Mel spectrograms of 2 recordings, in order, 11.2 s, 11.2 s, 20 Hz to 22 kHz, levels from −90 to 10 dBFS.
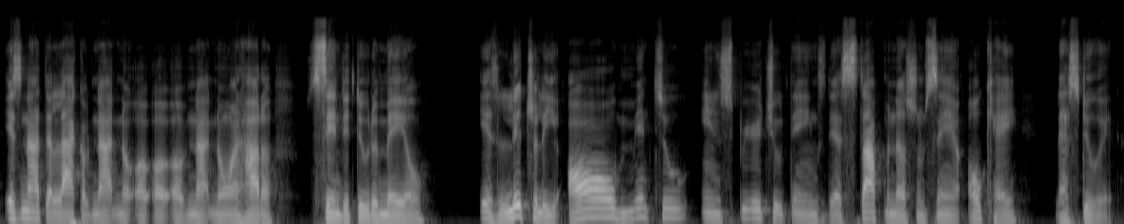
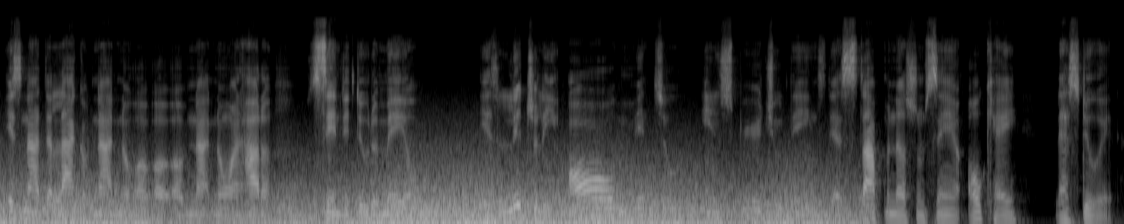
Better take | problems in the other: first | wind noise on the microphone; heavy; until 8.5 s; 4 dB below the speech

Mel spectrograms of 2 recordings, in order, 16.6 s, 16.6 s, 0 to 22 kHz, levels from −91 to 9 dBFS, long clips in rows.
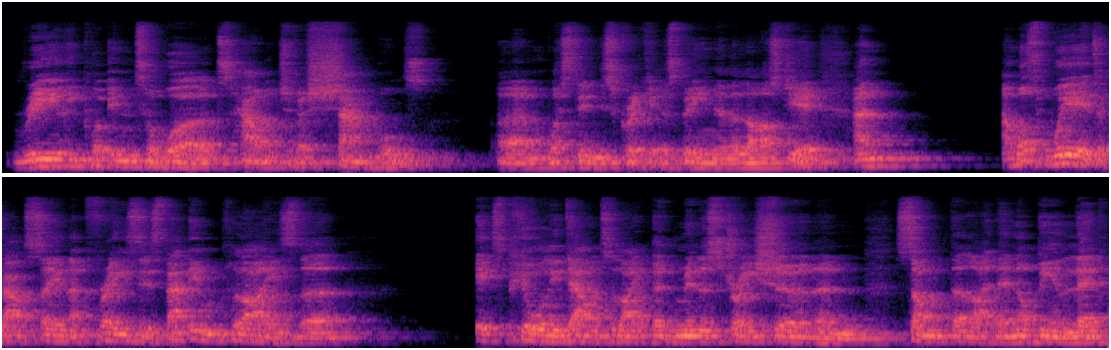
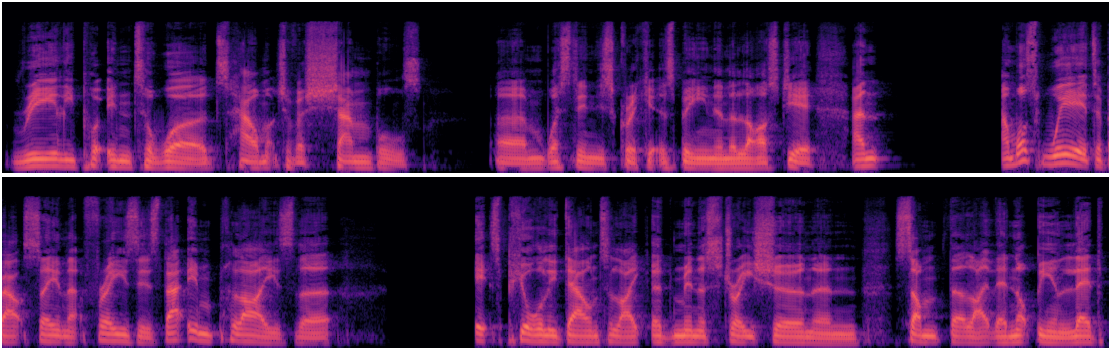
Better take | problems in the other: second | off-mic speech; far // room echo; noticeable; dies away in 0.6 s

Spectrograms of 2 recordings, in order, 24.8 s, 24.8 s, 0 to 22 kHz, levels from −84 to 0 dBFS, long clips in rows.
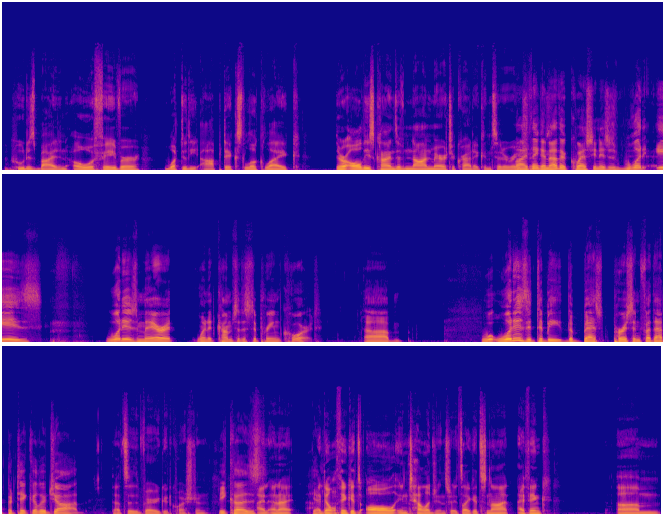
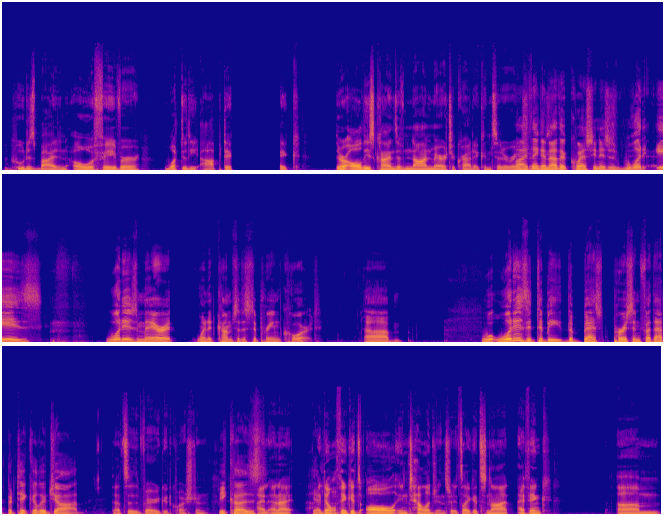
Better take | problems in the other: first | audio cutting out; at 3 s for 0.5 s

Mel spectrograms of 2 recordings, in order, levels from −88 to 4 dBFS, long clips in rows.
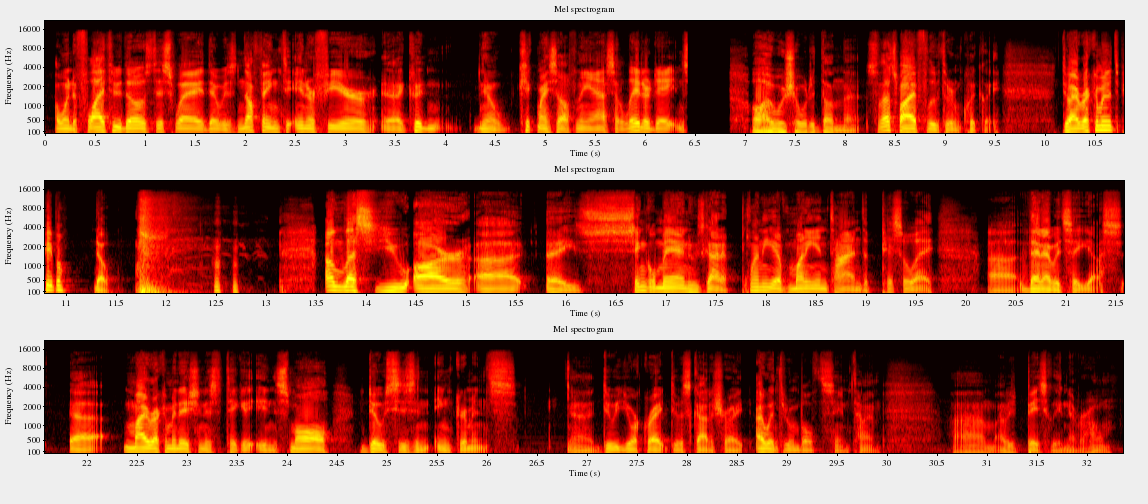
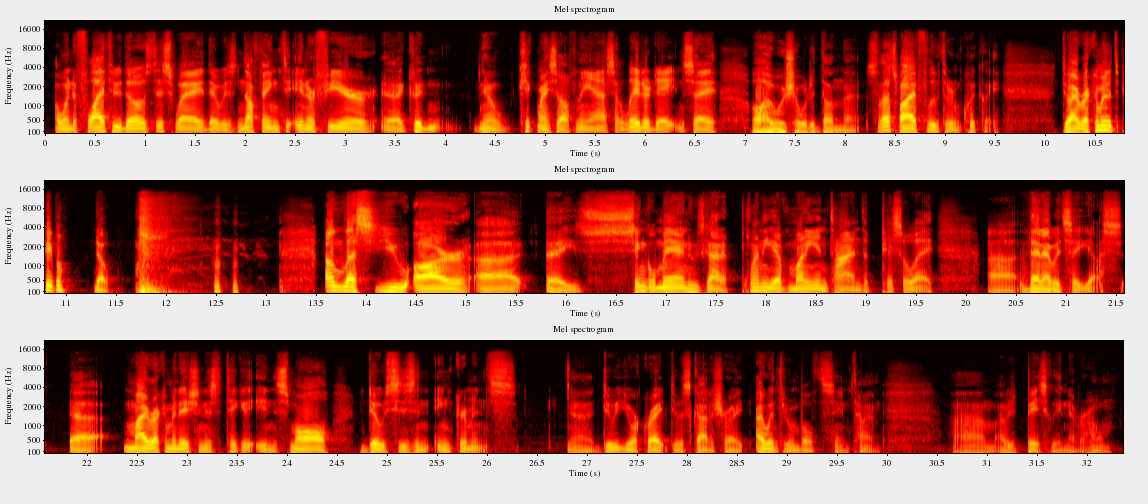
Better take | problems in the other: second | audio cutting out; at 6.5 s

